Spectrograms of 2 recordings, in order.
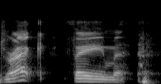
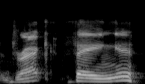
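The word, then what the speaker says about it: Drakfang: In the land of Drac fame, I did it again. Drac Fame? Okay, we're not doing it. We're not redoing this. Drac Fang, like a fang.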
